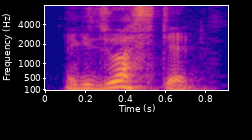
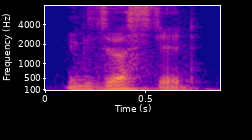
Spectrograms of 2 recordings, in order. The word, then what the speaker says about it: exhausted: Exhausted. Second syllable is stressed. Exhausted.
